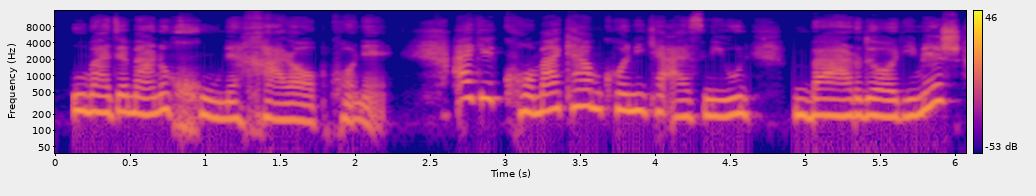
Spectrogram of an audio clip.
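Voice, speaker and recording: A treacherous vizier from an old storybook tale speaks with urgent persuasion, as a woman narrator puts him on. He coaxes and commands in turn, and his voice rises and falls with lively swings. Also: medium pitch, lightly acted. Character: scheming male vizier, grown man, treacherous.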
